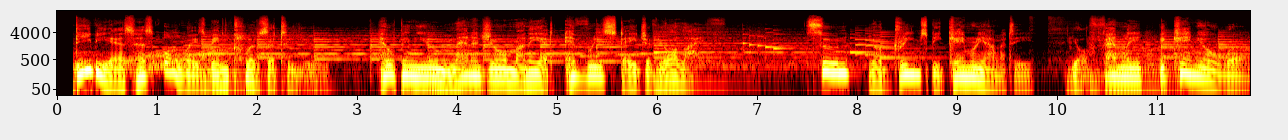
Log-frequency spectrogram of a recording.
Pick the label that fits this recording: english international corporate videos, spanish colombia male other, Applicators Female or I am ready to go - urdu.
english international corporate videos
